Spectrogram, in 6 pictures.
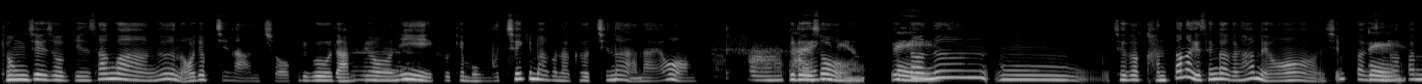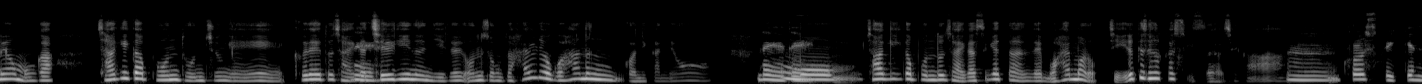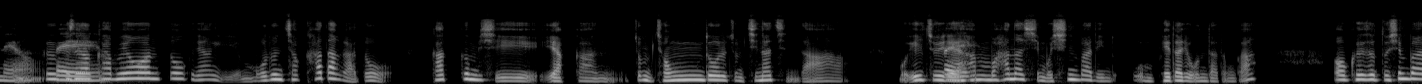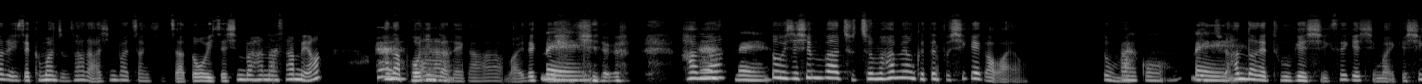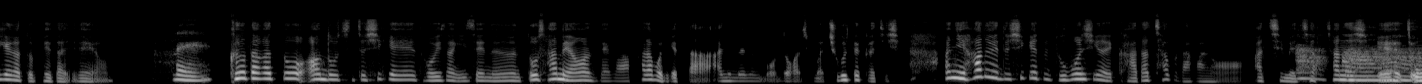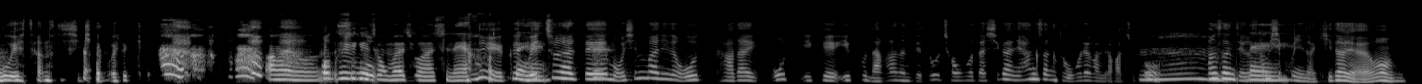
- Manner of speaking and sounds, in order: laugh; laughing while speaking: "얘기를"; gasp; laugh; other background noise; laughing while speaking: "시계 저 오후에 차는 시계 뭐 이렇게"; laughing while speaking: "좋아하시네요"; laugh; tapping
- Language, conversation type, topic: Korean, advice, 배우자 가족과의 갈등이 반복될 때 어떻게 대처하면 좋을까요?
